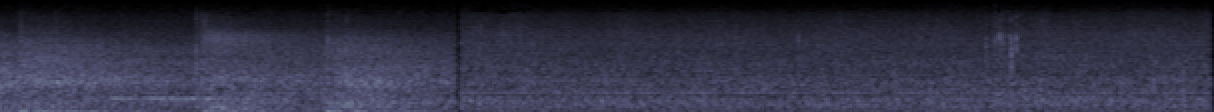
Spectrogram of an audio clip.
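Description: Faint footfalls of a sprinter running away across a gym floor, fading over the first two seconds, then a sudden drop into steady room hiss.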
